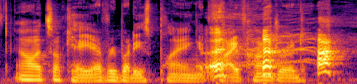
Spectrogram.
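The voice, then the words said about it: Imitates a sports fan's voice. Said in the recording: “that's my impression of a Cardinals fan”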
